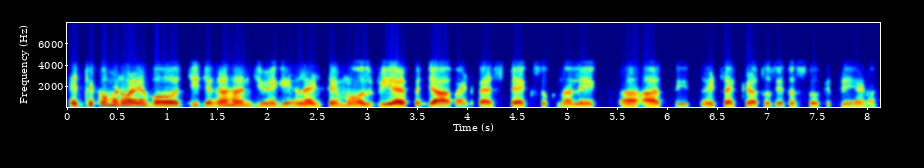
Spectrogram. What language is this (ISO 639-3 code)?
pan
